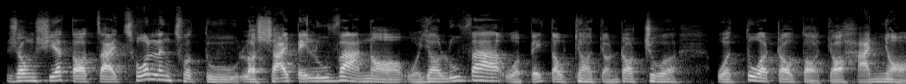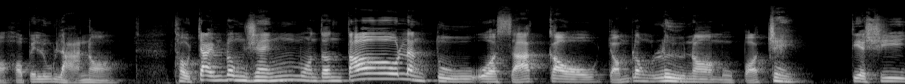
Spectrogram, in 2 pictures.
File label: Hmong; Prairieview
